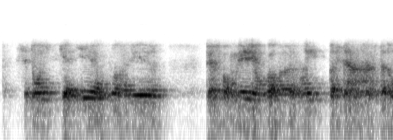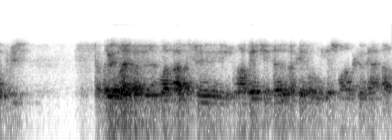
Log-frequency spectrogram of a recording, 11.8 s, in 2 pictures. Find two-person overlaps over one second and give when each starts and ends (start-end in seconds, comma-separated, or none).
7.5-9.1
